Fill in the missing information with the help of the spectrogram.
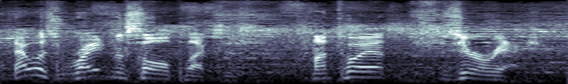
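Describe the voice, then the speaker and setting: A man's voice: sits high, very animated, quick pace, over music. A man giving conversational, emphatic boxing analysis, repeating phrases for stress. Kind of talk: conversational sports commentary.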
